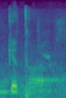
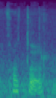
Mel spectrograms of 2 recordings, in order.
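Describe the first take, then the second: First: The word begins with a hard G sound. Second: The word begins with a deep Q sound. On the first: This is how Gulf locals say it. "some locals say gitar, the G" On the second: This is how Arabs from outside the Gulf say it. "with the qa"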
